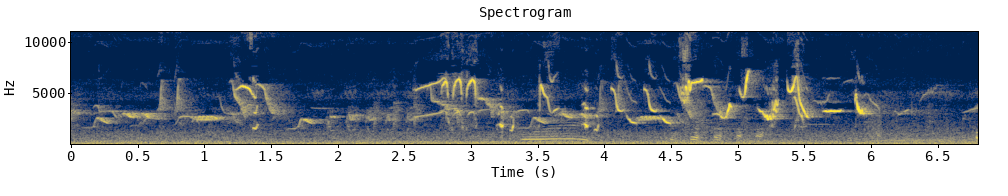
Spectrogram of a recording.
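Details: Magpie-robin song of the Medan type, used for trapping: varied whistled and scratchy notes, first soft, then louder and more rapid. A low slurred whistle stands out in the middle over faint background noise.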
